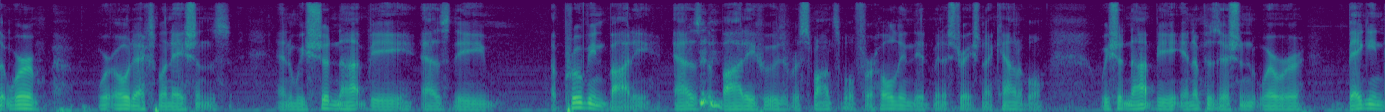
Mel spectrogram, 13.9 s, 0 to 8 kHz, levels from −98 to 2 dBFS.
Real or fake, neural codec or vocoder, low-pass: real; none; 7.2 kHz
